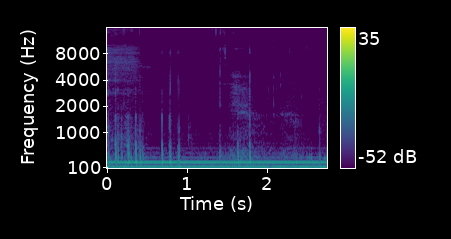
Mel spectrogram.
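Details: Hallicrafters SX-117 receiver humming only in USB/LSB, not AM: steady low hum near 120 Hz with buzz above; underfiltered lowest audio B+ line feeding the product detector, fixed by adding a 10 µF 250 V capacitor.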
